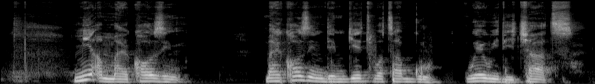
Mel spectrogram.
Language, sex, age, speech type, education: Nigerian Pidgin, male, 15-29, spontaneous, tertiary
